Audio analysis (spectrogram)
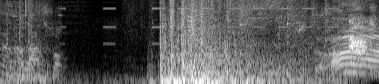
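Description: Bulldog rifle fire in a Valorant esports match, a sharp burst of gunfire erupting after a brief lull, loud and dense, with commentators talking over it.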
